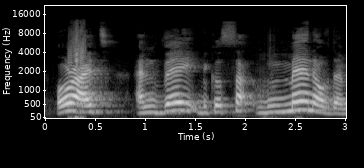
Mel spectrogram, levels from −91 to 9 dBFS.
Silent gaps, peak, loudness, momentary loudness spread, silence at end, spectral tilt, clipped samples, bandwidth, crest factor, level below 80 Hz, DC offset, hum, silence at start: none; -4 dBFS; -18 LUFS; 12 LU; 0 s; -5 dB/octave; under 0.1%; 11 kHz; 14 dB; -58 dBFS; under 0.1%; none; 0.1 s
